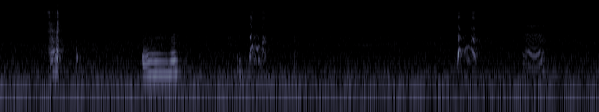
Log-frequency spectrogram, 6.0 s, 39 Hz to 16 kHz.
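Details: Infant hiccups: three short, sharp hiccup bursts at about 30 a minute, with a couple of soft coos between them.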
